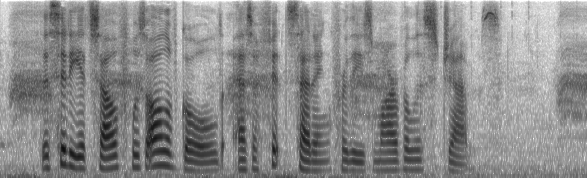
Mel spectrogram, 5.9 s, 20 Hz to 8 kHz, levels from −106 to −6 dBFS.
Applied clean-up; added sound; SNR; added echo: none; Crow; 16 dB; none.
